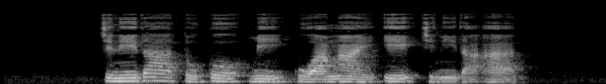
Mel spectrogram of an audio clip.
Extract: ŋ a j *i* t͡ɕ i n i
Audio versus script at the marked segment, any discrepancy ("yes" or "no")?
no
